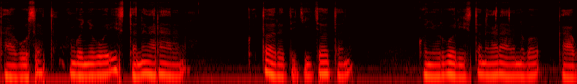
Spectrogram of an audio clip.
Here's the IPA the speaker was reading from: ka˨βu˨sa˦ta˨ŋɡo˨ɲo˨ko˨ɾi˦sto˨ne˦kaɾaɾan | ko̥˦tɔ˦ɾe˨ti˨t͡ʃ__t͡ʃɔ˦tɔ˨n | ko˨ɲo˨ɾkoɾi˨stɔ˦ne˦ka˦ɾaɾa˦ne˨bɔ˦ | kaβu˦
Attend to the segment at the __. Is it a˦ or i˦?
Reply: i˦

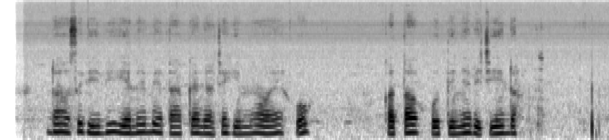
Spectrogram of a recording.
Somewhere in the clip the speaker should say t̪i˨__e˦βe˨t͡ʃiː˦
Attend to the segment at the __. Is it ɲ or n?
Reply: ɲ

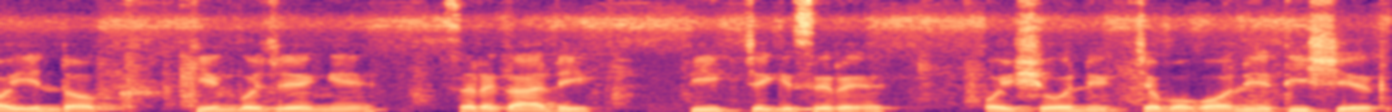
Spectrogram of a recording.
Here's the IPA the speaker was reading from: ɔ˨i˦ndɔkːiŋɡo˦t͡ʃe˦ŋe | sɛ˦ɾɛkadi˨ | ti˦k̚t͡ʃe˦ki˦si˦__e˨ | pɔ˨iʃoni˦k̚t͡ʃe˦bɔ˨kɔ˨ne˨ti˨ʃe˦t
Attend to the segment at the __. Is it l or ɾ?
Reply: ɾ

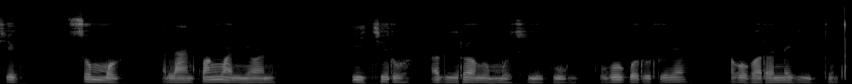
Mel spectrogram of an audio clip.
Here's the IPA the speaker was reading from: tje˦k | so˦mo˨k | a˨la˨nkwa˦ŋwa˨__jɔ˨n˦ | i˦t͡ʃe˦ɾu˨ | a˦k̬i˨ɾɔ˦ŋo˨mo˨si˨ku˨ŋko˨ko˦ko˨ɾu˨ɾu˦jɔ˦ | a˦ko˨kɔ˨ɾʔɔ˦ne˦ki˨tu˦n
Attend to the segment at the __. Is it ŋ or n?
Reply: n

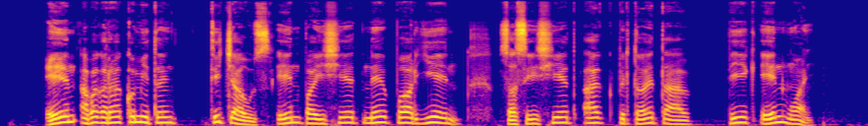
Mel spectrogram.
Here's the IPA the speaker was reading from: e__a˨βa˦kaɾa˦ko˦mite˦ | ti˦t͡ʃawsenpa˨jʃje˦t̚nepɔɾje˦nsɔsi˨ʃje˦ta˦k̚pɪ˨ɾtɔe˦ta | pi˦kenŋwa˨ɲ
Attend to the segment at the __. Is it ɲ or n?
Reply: n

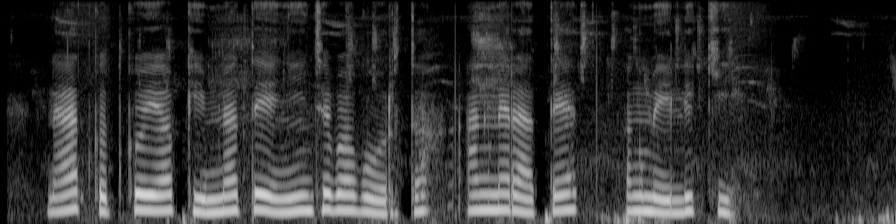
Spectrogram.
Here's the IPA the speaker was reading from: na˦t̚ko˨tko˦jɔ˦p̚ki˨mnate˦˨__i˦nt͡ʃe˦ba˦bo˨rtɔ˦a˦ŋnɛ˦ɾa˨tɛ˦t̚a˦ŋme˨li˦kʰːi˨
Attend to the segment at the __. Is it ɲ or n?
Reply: ɲ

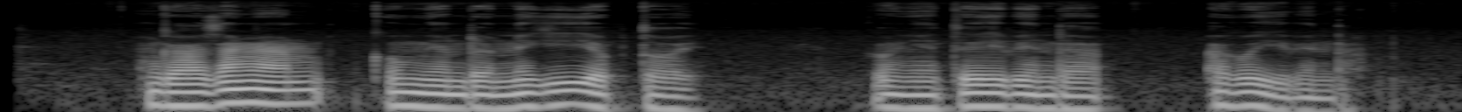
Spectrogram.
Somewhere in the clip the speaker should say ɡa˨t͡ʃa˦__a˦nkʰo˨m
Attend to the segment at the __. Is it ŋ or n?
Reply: ŋ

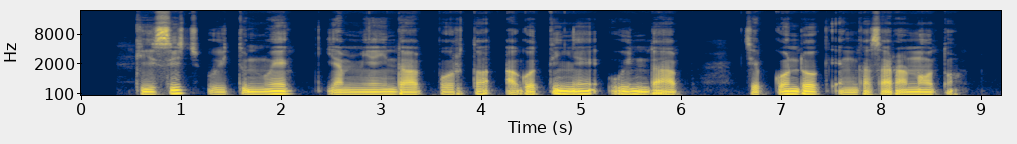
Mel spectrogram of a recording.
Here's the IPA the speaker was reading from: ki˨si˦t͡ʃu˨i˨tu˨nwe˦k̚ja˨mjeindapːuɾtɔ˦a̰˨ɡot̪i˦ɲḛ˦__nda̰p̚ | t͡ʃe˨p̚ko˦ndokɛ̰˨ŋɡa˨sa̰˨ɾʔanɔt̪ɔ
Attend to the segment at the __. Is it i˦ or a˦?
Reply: i˦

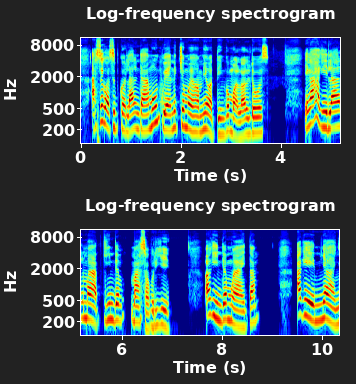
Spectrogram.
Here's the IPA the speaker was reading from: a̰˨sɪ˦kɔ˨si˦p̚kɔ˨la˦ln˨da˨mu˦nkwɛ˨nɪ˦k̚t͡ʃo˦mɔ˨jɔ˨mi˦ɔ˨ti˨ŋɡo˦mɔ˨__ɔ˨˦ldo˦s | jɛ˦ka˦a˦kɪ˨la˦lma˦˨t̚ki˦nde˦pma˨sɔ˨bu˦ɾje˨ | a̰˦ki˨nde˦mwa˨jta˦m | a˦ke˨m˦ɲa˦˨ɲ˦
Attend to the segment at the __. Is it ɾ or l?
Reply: l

